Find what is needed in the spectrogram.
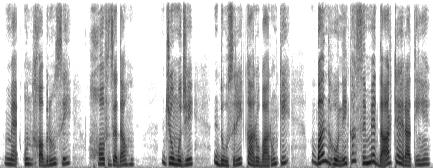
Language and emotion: Urdu, fearful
